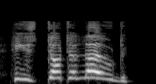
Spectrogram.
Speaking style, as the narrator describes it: shouted a voice from above them

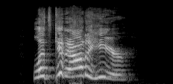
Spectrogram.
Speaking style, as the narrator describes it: You scream

